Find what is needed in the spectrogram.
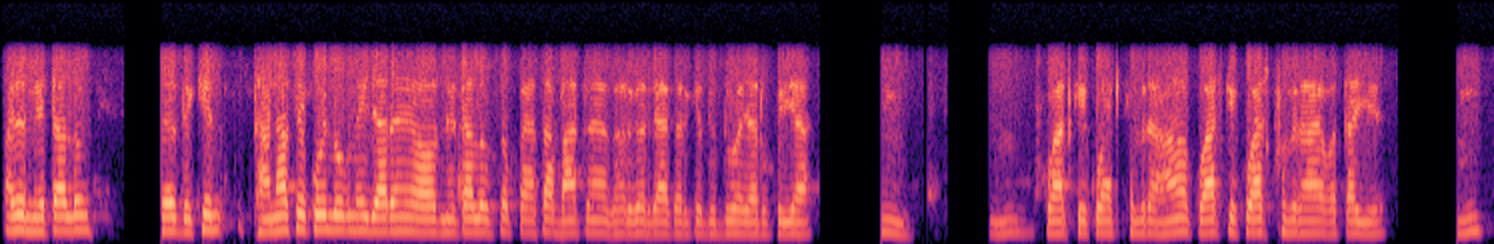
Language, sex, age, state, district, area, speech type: Hindi, male, 30-45, Bihar, Vaishali, urban, conversation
